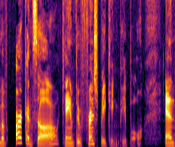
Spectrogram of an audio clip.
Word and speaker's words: Arkansas: But the name of Kansas came through English-speaking people, and the name of Arkansas came through French-speaking people. And so the French would not pronounce that final S.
